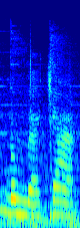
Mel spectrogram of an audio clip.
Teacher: Contohnya, proses penyembuhan prefiks me pada kata dasar baca, maka akan memunculkan bunyi sangau m yang awalnya tidak ada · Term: pemunculan fonem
